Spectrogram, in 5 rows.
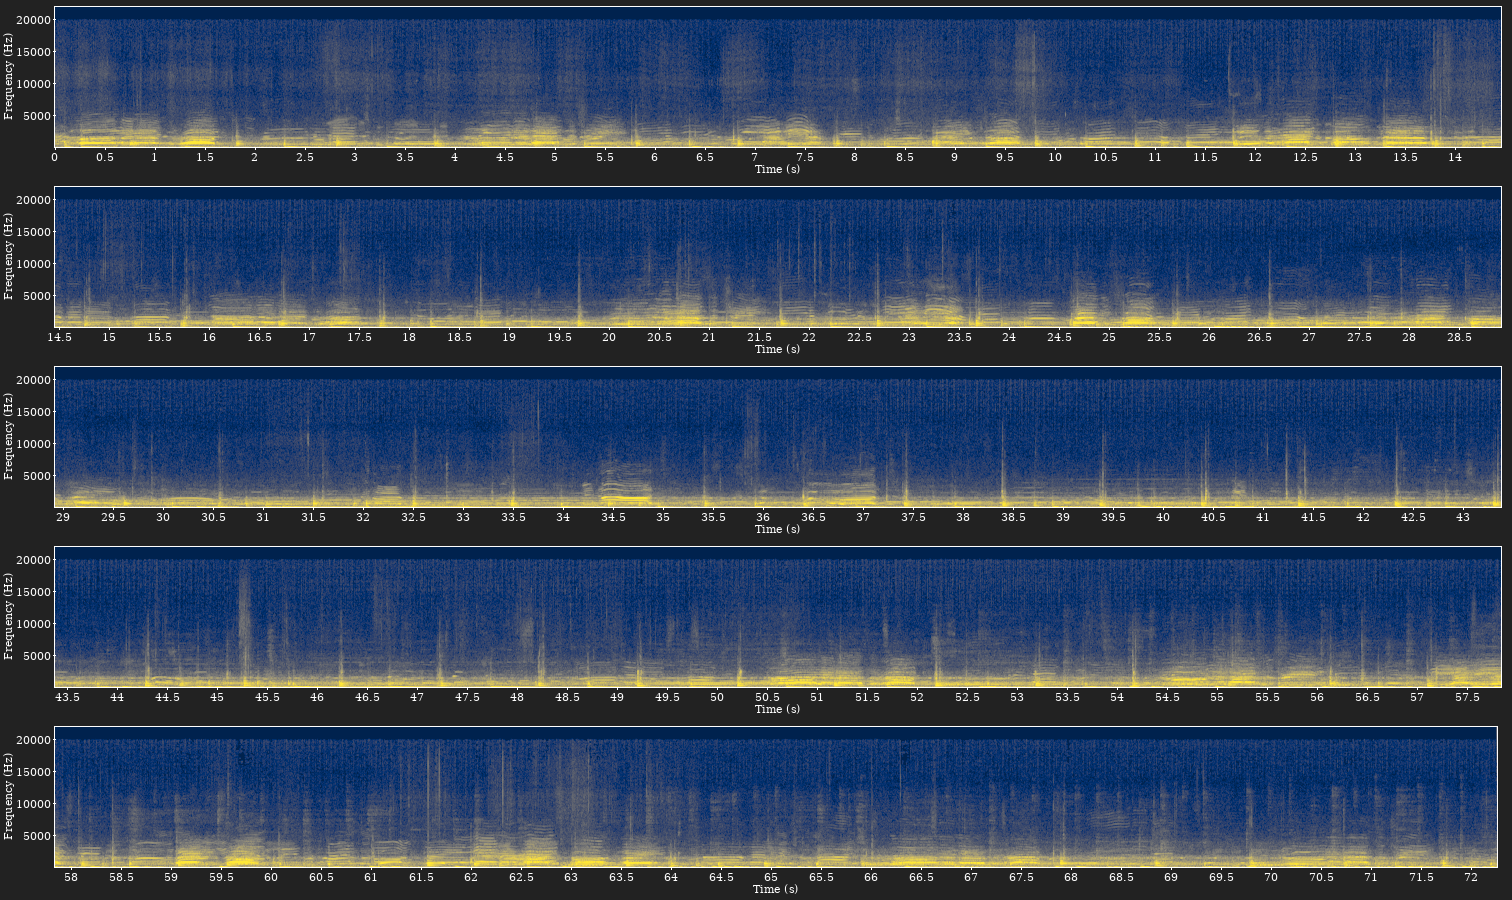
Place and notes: {
  "title": "near Morschenich, Hambacher Forst, Deutschland - sound of demonstration",
  "date": "2018-09-05 19:15:00",
  "description": "sound of the nearby demonstration against the deforestation of the remains of this forest (Hambacher Forst), in order for German energy company RW Power to exploit lignite resources in this area\n(Sony PCM D50)",
  "latitude": "50.88",
  "longitude": "6.55",
  "altitude": "104",
  "timezone": "Europe/Berlin"
}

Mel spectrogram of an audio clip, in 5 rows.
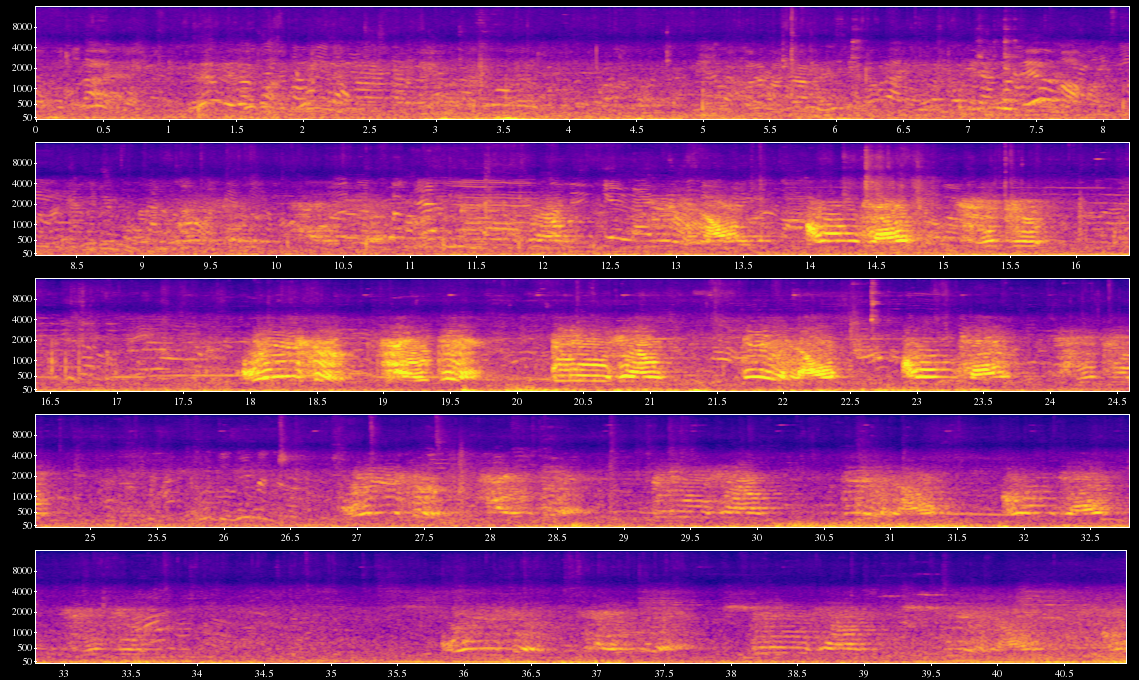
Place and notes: {
  "title": "Guangqi Road, Shanghai - Walking in the street market",
  "date": "2013-11-25 14:48:00",
  "description": "Walking in the street market, Binaural recording, Zoom H6+ Soundman OKM II",
  "latitude": "31.23",
  "longitude": "121.49",
  "altitude": "8",
  "timezone": "Asia/Shanghai"
}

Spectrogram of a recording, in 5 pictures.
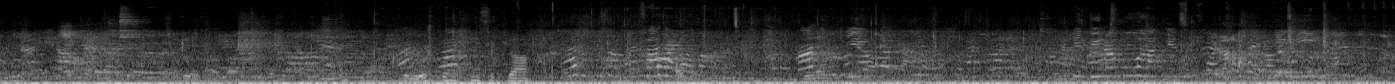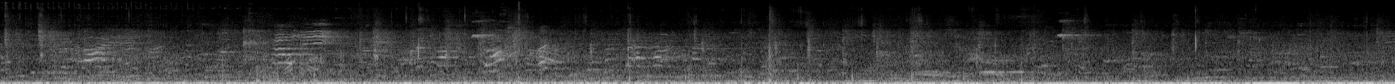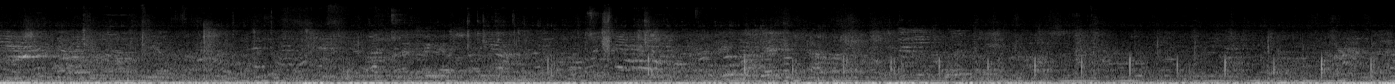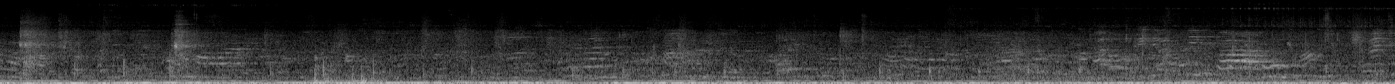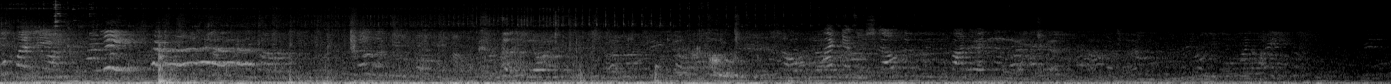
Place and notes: {
  "title": "refrath, mohnweg, waldorf schule, schulhof",
  "description": "soundmap: refrath/ nrw\nschulhof, morgens, kinder auf fahrrädern, schritte, gespräche\nproject: social ambiences/ listen to the people - in & outdoor nearfield recordings",
  "latitude": "50.96",
  "longitude": "7.11",
  "altitude": "74",
  "timezone": "GMT+1"
}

